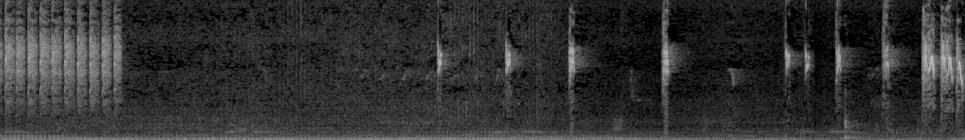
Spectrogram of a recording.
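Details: Sogon bird calling actively: a fast, very high pulsed trill lasting about a second, then sharp isolated high ticks spaced irregularly every half second to a second, ending with a short trill burst, over quiet low rumble.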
